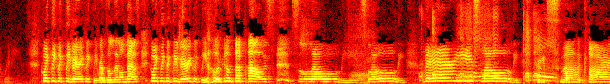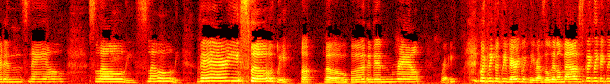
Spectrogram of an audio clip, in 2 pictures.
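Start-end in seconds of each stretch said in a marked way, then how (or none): 0.8-5.5 rapid, rhythmic scurrying patter; fast playful nursery-rhyme chant; quick rhyme. Pretend. Performing a quick mouse rhyme. 5.8-20.6 long drawn-out vowels; slow, singsong nursery-rhyme crawl. Pretend. Performing a slow snail rhyme.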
